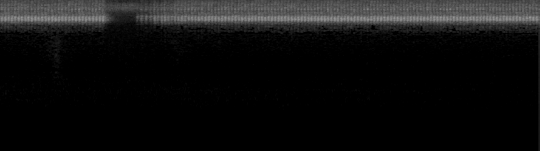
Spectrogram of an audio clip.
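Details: High-pitched grasshopper trill, rapid and rhythmically pulsed, dipping into a short quiet gap around two seconds before returning steadily; played without music.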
